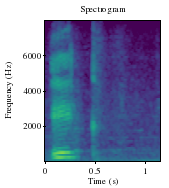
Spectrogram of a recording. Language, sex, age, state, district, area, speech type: Nepali, female, 18-30, West Bengal, Darjeeling, rural, read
